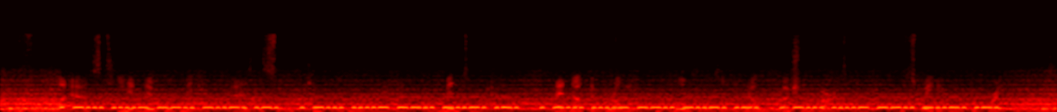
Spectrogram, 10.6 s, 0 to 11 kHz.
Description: Morse code, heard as a keyed tone, machine-sent, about 37 wpm, 520 Hz, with radio static, a narrow filter and speech in English. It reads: EB4Z/R EB4Z/R EB4Z/R EB4Z/R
